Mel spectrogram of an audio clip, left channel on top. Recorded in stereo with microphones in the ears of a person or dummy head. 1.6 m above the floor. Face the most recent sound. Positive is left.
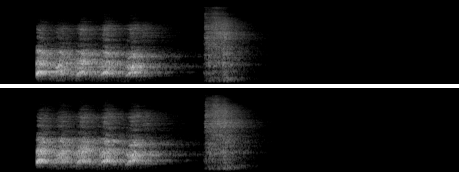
turn(degrees=75)  # may be behind; listen again after turning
